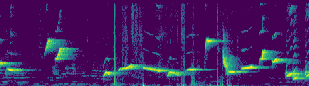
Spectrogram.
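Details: Singing white-rumped shama, a song meant to set other birds singing: clear, fluty whistled phrases that swoop down and level off, varied notes repeating in short runs, with sharp clicking taps heard throughout.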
